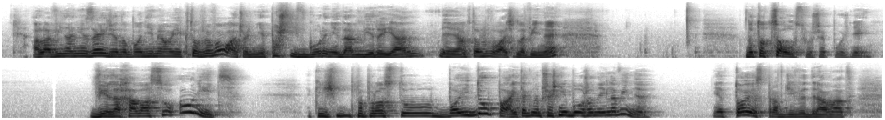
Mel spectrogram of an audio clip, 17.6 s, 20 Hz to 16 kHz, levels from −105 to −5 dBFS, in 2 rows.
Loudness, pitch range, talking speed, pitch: -19 LUFS, 125-175 Hz, 175 wpm, 150 Hz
